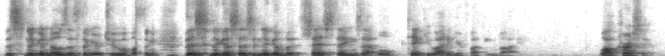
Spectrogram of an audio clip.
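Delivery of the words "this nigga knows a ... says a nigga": ordinary delivery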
